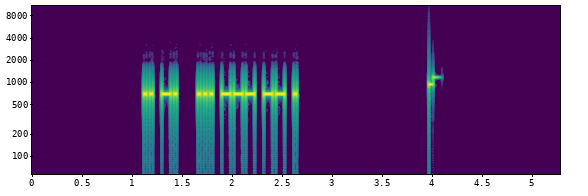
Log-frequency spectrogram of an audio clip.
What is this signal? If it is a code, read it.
Morse code, heard as a keyed tone, about 40 wpm, 700 Hz. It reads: IN SOME
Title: Sets of 2 Words 40wpm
